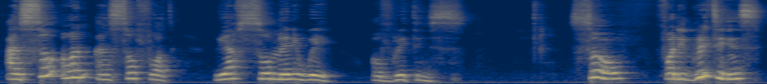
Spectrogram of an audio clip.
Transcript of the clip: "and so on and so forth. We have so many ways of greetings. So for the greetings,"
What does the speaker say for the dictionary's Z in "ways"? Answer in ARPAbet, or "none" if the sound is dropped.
none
